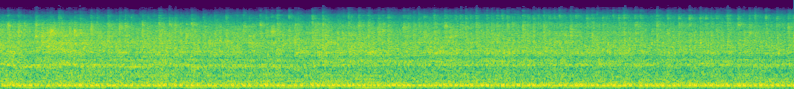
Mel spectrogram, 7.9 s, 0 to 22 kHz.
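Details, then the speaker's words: Ford Explorer off-road build at idle: rough, harsh running with a loud ticking knock from the top end. Compression about 120 on three left-side cylinders versus 180 on the right; piston striking a valve, and the engine is done. "so now you guys got through the Explorer here exactly what it sounds like it sounds terrible it's making a bad ticking sound knocking basically um it does have low compression on three of the cylinders"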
